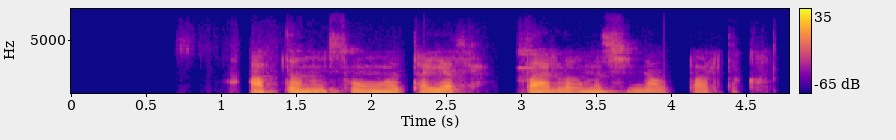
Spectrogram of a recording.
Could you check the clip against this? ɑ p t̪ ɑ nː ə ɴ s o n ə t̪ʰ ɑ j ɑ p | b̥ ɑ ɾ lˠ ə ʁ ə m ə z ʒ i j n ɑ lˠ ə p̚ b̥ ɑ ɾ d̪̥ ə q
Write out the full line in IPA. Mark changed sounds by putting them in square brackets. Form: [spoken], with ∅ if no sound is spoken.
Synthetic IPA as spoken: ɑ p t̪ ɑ [n] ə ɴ s o [ɴ] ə t̪ʰ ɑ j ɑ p | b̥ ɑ ɾ lˠ ə ʁ ə m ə z ʒ i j n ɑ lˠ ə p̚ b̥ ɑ ɾ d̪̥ ə q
